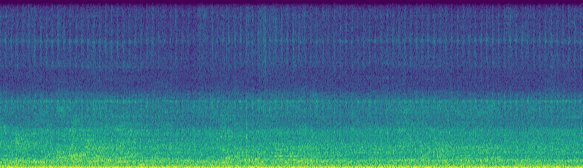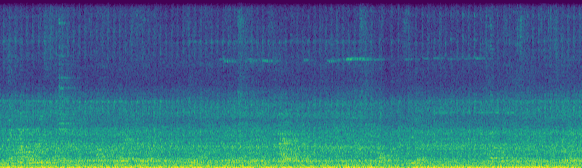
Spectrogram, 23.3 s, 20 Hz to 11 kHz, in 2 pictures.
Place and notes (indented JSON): {
  "title": "Zhongxiao W. Rd., Zhongzheng Dist. - Construction noise",
  "date": "2014-01-21 14:13:00",
  "description": "Construction noise, In the lobby of the building, Binaural recordings, Zoom H4n+ Soundman OKM II",
  "latitude": "25.05",
  "longitude": "121.52",
  "timezone": "Asia/Taipei"
}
